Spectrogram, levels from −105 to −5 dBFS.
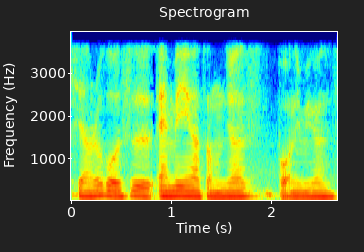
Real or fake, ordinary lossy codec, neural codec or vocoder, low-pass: fake; AAC, 32 kbps; codec, 24 kHz, 0.9 kbps, DualCodec; 3.6 kHz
